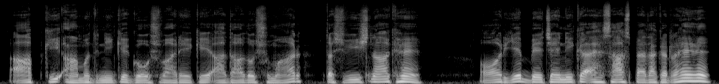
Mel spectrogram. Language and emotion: Urdu, fearful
